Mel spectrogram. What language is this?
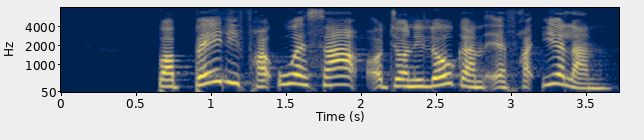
Danish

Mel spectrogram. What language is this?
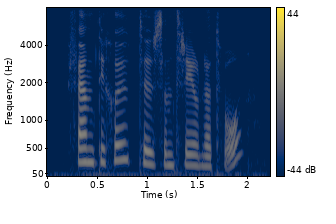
Swedish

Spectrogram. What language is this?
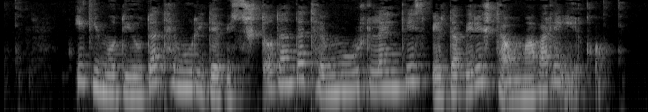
Georgian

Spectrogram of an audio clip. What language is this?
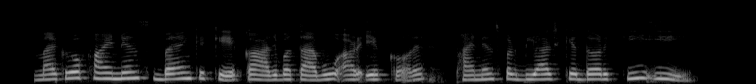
Maithili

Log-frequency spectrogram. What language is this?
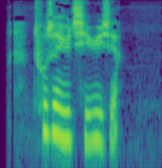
Chinese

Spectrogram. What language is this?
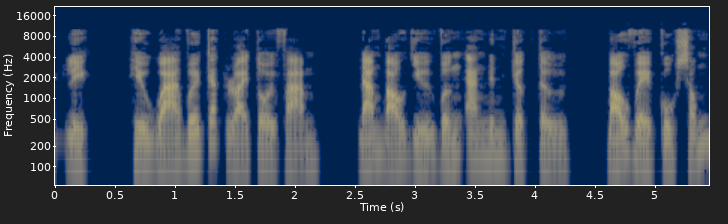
Vietnamese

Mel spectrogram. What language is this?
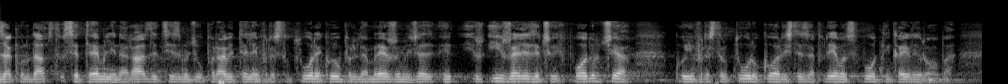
Croatian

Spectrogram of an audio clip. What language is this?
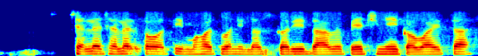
Gujarati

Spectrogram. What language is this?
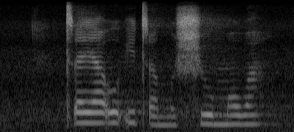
Venda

